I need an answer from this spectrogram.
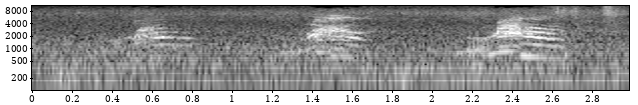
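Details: Pet cat meowing at its owner while telling about its day: three rising-falling meows spaced under a second apart, each brighter than the last, in a quiet room, with a man's voice asking what it is complaining about.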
